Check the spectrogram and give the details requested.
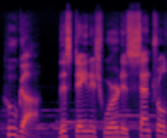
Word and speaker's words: hygge: Pronounced hygge, this Danish word is central to the Danish way of life.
